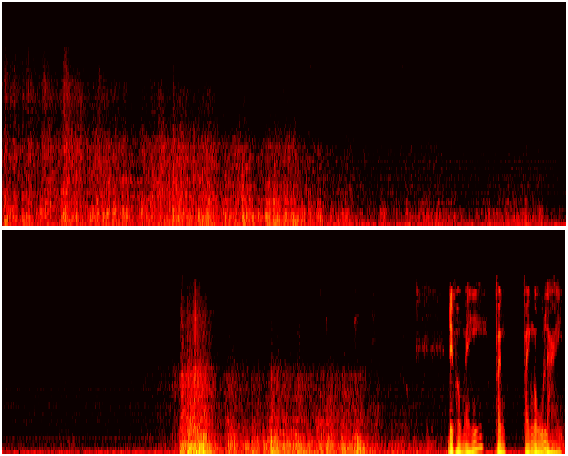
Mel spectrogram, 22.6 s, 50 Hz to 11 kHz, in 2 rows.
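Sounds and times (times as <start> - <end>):
loud thunder crack: 0.0 - 11.0, 14.4 - 20.6
heavy rain downpour: 0.0 - 11.1, 14.4 - 22.5
low hum: 0.0 - 22.5
speech: 20.2 - 22.5.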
